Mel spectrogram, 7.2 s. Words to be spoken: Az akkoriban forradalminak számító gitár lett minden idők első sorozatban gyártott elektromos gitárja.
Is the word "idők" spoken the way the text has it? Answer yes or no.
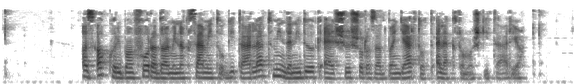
yes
